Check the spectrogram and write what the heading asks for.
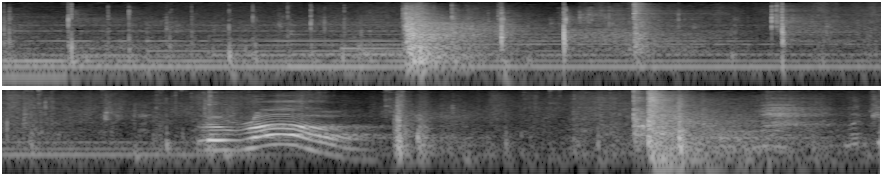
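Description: Tap-shoe steps clicking over background music of held notes, with a loud stomp about two seconds in. A voice calls out once, its pitch rising and falling, and another loud thud comes near the end.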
